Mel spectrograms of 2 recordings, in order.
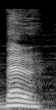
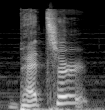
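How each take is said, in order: First: The T in the middle is dropped. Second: The T in the middle is clearly pronounced.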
